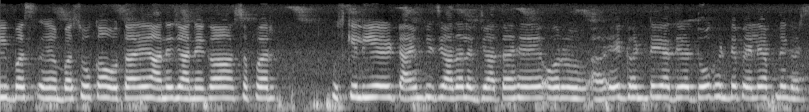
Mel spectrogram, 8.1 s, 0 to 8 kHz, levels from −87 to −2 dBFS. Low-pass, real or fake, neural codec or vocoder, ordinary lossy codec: 7.2 kHz; real; none; none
